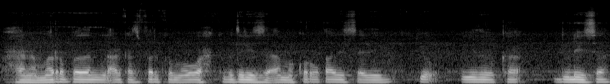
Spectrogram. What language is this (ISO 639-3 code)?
som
